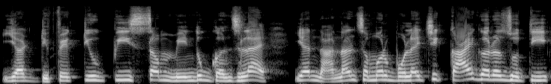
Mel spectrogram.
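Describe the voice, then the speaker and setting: A woman's voice: medium pitch, fairly even intonation, measured pace, no room sound, studio quality, natural voice. A woman voicing a scheming, contemptuous young woman thinking to herself. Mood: scornful. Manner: muttering scornfully.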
